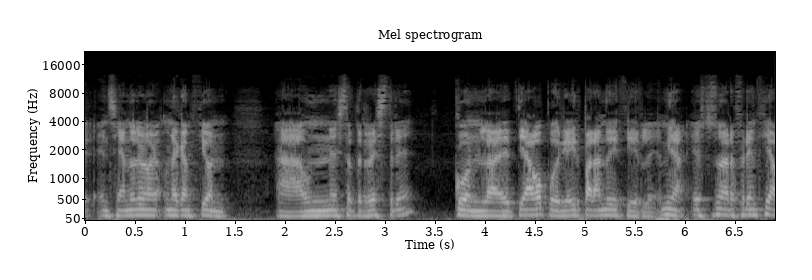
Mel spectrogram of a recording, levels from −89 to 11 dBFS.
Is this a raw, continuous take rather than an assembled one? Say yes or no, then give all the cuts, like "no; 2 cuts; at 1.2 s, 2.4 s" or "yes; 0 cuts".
no; 1 cut; at 3.4 s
